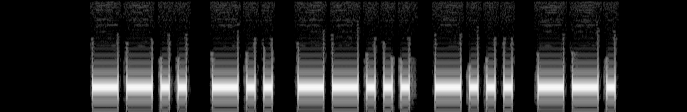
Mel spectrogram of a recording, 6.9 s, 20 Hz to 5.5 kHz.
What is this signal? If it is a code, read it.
Morse code, heard as a keyed tone, about 14 wpm, 600 Hz. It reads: ZD7BG
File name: Callsigns-14wpm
